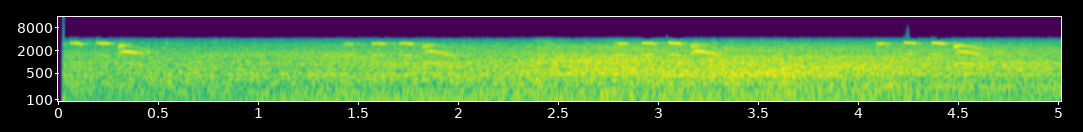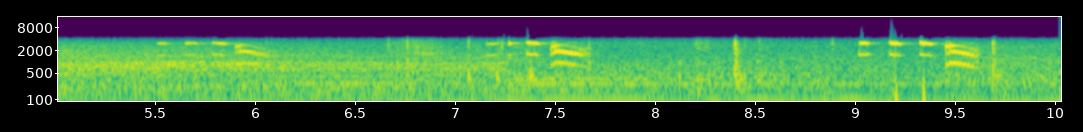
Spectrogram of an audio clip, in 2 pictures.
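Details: Black Rail giving its typical three-part call to chicks in a freshwater marsh at Martin Griffin Preserve, California, July 6, 2008: sharp, high three-note phrases dropping in pitch, about every 1.5 seconds, from very close but unseen, over a steady low hum.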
